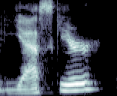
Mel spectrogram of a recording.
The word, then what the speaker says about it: Jaskier: It's hard to say because it's like Jaskier, I believe, is how you pronounce it.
